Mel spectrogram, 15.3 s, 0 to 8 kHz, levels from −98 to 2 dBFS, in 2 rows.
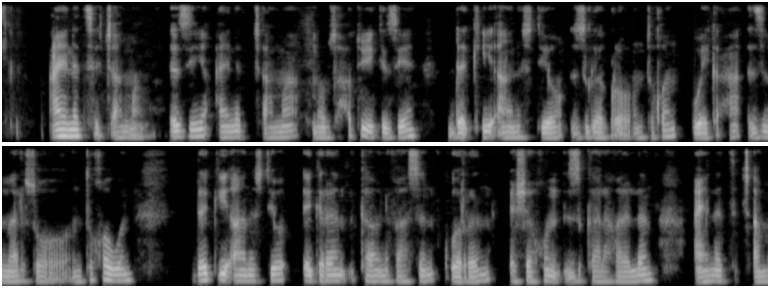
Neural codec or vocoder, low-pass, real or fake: none; 7.2 kHz; real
